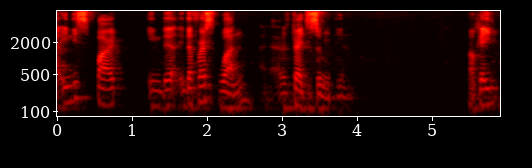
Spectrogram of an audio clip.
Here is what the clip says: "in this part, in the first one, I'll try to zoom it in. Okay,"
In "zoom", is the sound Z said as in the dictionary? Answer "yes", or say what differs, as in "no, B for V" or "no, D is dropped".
no, S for Z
